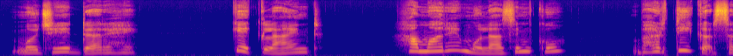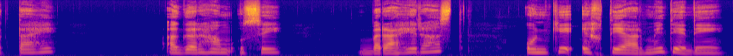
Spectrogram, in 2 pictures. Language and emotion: Urdu, fearful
